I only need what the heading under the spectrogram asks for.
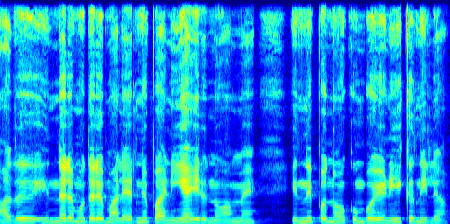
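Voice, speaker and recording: A woman's voice: mid-range voice, flat delivery, fairly quick, darkish tone, smooth, natural voice. A woman voicing an anxious young mother who is pleading and fearful for her sick daughter. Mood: worried pleading. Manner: pleading, worried.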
